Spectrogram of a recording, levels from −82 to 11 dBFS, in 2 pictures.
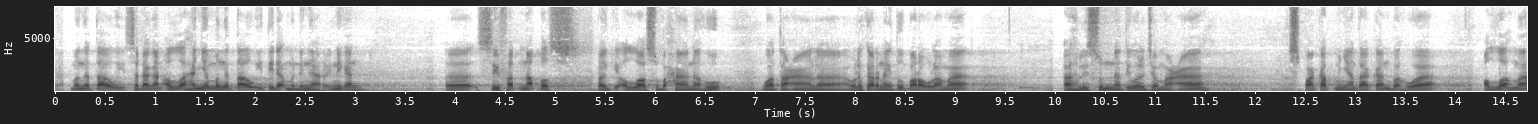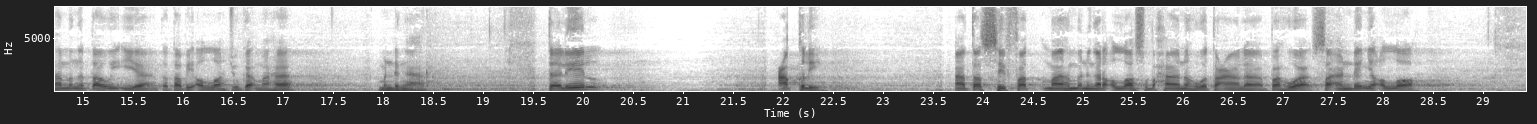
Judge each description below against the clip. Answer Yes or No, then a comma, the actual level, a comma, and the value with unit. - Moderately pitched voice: No, low, 130 Hz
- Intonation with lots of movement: No, average, 4.3 semitones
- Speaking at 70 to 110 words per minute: Yes, average, 105 wpm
